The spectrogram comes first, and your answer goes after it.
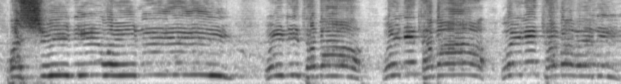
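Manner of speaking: high, long-drawn holler; hammed-up high, slow call; mock desperate calling. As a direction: call after her, stretching every name. Calls after departing contestant.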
